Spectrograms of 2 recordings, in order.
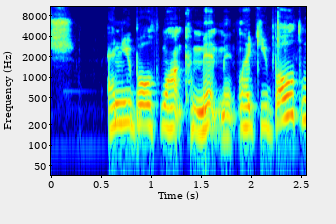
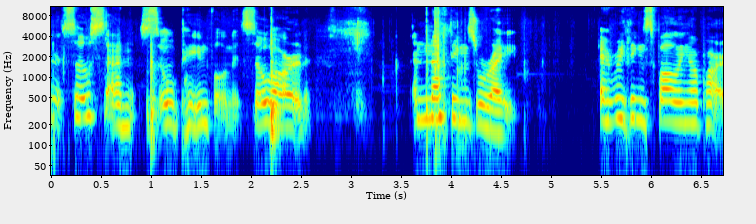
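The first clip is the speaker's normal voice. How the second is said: speaking while crying, tearful; 4 dB quieter than usual. Speaking on a recording, crying. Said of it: "That's why I'm crying again".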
